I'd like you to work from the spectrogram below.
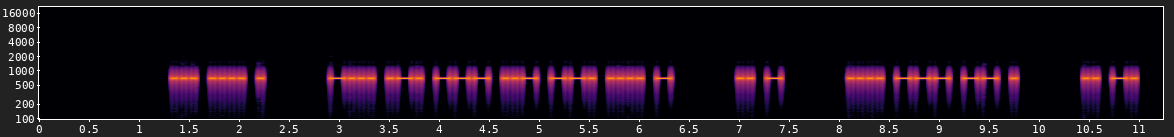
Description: Morse code, heard as a keyed tone, about 25 wpm, 700 Hz. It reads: SHE BROUGHT IT HOME IN
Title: 2x Word-Spacing - Sentences from Top 500 Words - 25wpm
